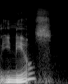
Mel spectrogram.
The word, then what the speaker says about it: Ineos: Ineos? – Mhm.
